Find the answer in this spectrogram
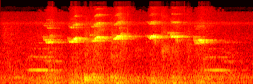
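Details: Chicks heard close up: repeated high, thin peeps, several overlapping and sliding slightly downward, over a steady broadband rushing noise.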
